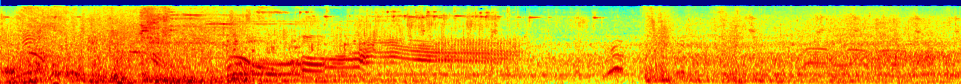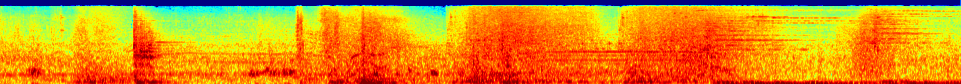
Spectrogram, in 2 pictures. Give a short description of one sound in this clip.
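Magical zaps and blasts crackle in quick bursts.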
